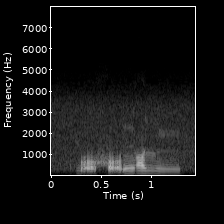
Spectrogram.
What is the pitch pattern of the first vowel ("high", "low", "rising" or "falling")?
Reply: low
